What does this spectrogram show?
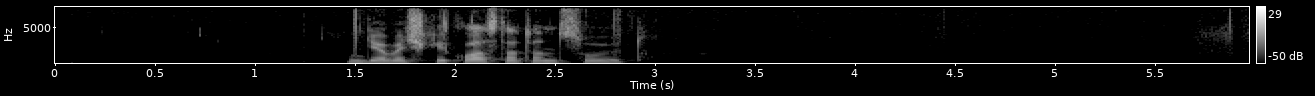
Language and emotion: Russian, neutral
